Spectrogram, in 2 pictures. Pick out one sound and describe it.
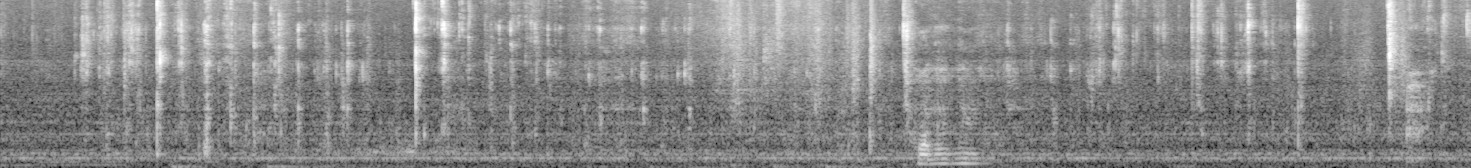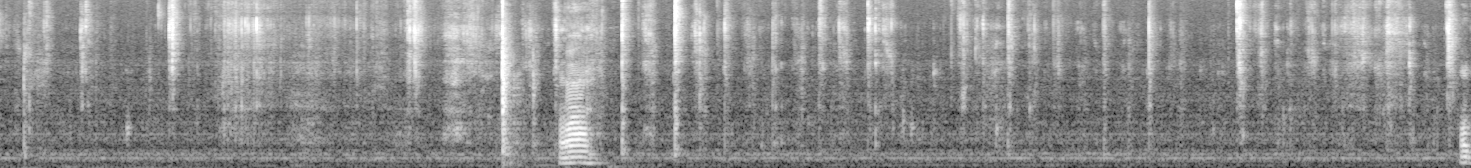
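A young man chews and crunches food close to a microphone.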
